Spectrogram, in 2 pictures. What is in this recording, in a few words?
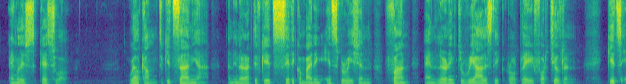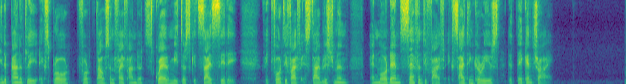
English Casual, Deep & Mysterious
